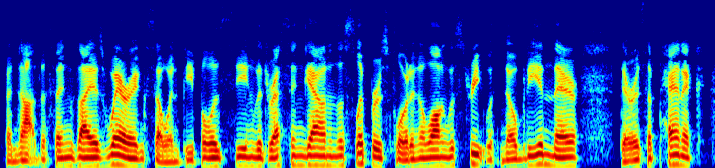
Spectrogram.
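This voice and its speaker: Boastful young storybook boy, voiced by a man: excitable, breathless, mangled grammar, lifted pitch. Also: fairly quick, no room sound, highs cut off, close to an everyday voice. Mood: gleeful, boastful. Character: excitable boastful young boy recounting his fantastic dreams.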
